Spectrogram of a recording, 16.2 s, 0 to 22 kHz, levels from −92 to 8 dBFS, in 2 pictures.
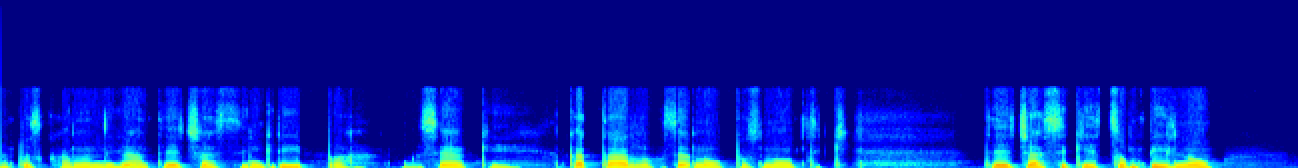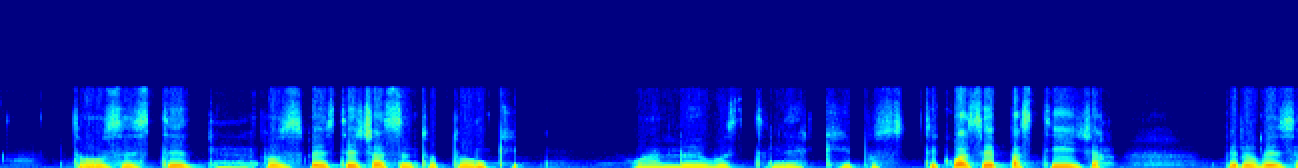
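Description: From start to finish the speech carries a gritty hiss that rises and falls with the voice, loudest on the strongest syllables, with a rough edge on sharp consonant attacks, and nothing above about 10.6 kHz. This is plainly audible 4-bit ADPCM compression: each sample is coded as a small step from a prediction, so the coding error tracks the signal level, and the step size cannot grow quickly enough for sudden onsets. The missing top fits a low sample rate and a bitrate around 89 kbps.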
